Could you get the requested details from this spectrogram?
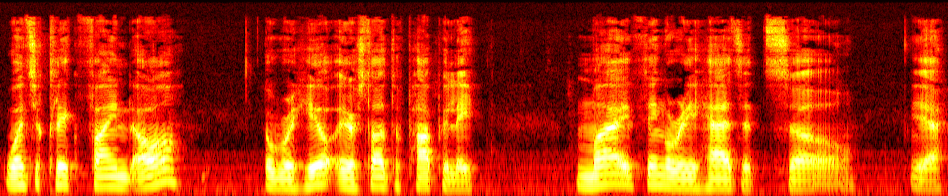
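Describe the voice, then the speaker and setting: A man walks through an unscripted, step-by-step software screen tutorial in a creaky, mid-pitched voice. He's hesitant and halting, repeating words and stammering as he starts sentences.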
